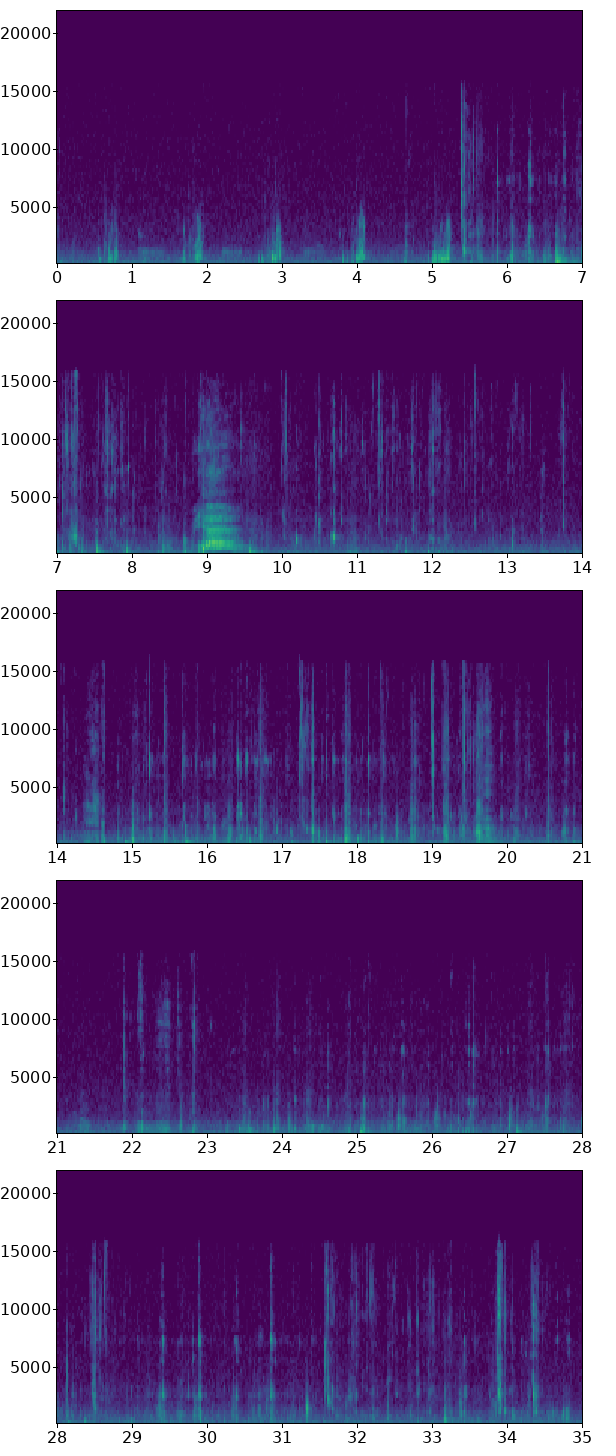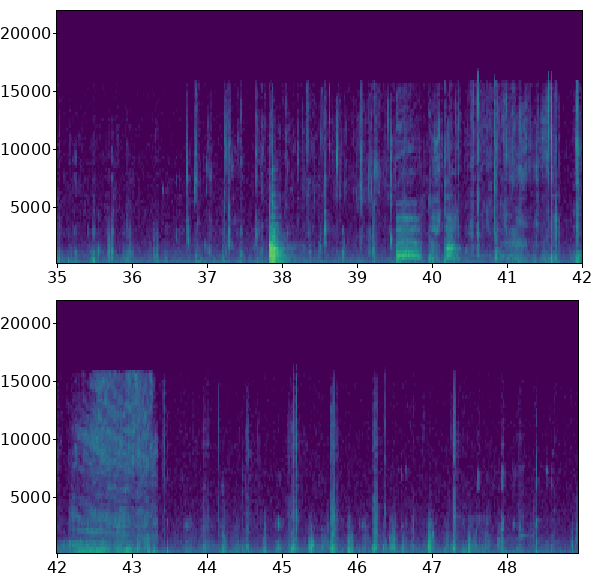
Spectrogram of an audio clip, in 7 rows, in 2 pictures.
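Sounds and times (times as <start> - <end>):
chewing and biting mouth noises: 0.5 - 48.9.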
